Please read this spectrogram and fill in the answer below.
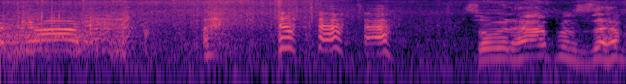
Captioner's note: laughing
